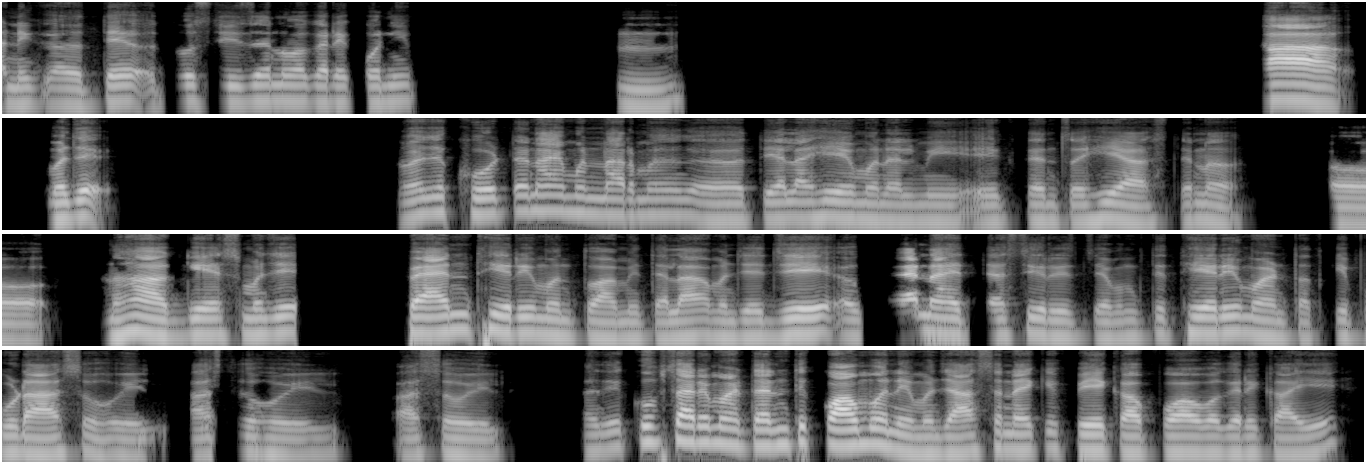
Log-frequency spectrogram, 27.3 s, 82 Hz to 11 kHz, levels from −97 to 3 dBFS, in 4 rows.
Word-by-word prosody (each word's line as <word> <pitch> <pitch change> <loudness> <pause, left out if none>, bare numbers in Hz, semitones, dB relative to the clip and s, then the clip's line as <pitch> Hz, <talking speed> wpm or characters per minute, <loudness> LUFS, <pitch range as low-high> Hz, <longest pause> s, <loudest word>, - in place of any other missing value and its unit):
आणि 130 0 -4 0.4
ते 145 0 +1
तो 145 - -9
सीझन 145 +1 -6
वगैरे 140 -1 -3
कोणी 140 +1 -6 1.1
हं. 120 +3 -8 2.9
हां, 150 -4 +9 0.4
म्हणजे 140 +3 +1 1.5
म्हणजे 155 +5 -2
खोटं 165 +2 -2
नाही 190 0 +2
म्हणणार 165 -3 -3
मग 155 0 -7
अ, 130 -1 -3
त्याला 140 0 -2
हे 140 0 -1
म्हणेल 130 -2 -5
मी 125 0 -7 0.2
एक 120 - -8
त्यांचं 125 -1 -6
हे 130 +2 -3
असते 120 0 -3
ना 130 -2 -4 0.5
अ, - - -4 0.7
...हां, 150 -2 +7
अ, - - -10
गेस 135 -1 +1
म्हणजे 140 +2 0 0.6
फॅन 150 +2 +7
थियरी 150 -2 +1
म्हणतो 130 -3 -4
आम्ही 115 -1 -2
त्याला. 125 +2 -1
म्हणजे 125 0 -4
जे 140 +3 +4 0.2
फॅन 155 +5 +2
आहेत 140 -2 +4
त्या 130 - -3
सीरीजचे, 125 -3 -5
मग 120 +1 -8
ते 140 - -7
थियरी 145 0 +2
मांडतात 125 -5 -3
की 125 - -5
पुढं 125 0 0
असं 120 +2 +2
होईल, 110 -1 -7 0.2
असं 125 +2 -8
होईल, 115 0 -7 0.4
असं 120 +1 -8
होईल 110 -1 -4 0.4
म्हणजे 140 +3 -6
खूप 195 0 -1
सारे 200 -2 +7
मांडतात 175 -3 +2
आणि 175 - -1
ते - - +2
कॉमन 175 0 +8
आहे. 140 - +1
म्हणजे 125 0 -1
असं 130 +4 +1
नाही 140 0 +3
की 150 - -7
फेक 135 -1 +2
अफवा 125 0 +2
वगैरे 125 0 -3
काही 120 0 -3
आहे. 150 +6 -7
135 Hz, 150 wpm, -24 LUFS, 125-150 Hz, 2.9 s, हां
